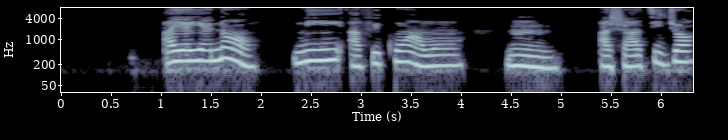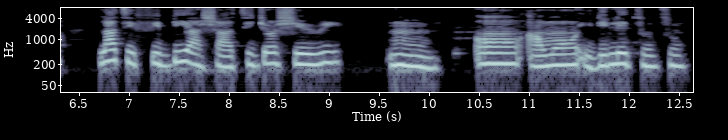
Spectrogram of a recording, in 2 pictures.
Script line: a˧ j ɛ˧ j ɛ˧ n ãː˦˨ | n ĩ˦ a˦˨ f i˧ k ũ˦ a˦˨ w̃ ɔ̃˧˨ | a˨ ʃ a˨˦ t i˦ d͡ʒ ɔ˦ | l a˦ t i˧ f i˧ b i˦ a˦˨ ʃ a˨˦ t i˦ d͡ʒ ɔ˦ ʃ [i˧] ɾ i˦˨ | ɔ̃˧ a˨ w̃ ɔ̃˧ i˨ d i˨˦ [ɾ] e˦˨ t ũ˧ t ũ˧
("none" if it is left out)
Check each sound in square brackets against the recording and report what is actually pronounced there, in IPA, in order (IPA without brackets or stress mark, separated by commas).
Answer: e˧, l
